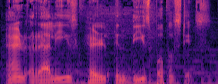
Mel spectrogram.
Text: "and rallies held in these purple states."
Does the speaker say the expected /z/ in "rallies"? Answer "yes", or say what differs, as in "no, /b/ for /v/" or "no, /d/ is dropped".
yes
